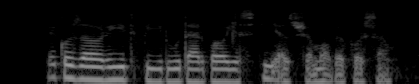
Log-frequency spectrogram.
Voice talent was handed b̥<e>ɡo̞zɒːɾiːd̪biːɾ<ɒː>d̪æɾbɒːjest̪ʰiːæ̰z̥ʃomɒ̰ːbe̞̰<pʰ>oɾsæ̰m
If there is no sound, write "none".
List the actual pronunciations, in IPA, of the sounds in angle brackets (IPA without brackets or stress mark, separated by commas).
e, uː, pʰ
